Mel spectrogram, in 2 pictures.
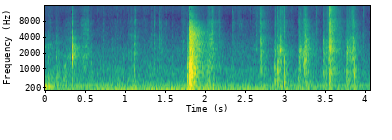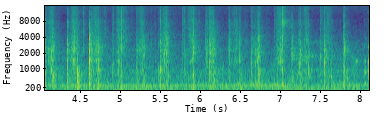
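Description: Tarot cards are shuffled and slipped back into a deck close by, a run of quiet crisp flicks and taps with one sharper snap early on, with no talking.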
